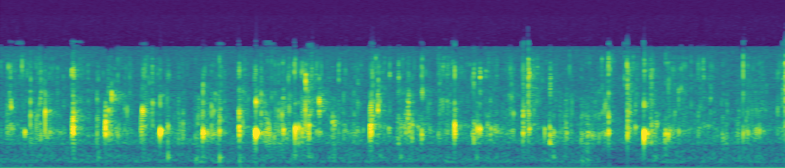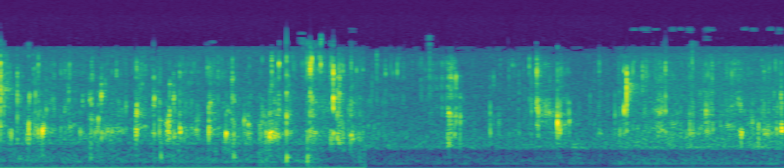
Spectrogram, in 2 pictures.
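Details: Shetland Sheepdog Mindy chewing her dog-friendly treats, giving a continuous run of crisp crunches and moist smacking clicks that thin out and soften near the end.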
